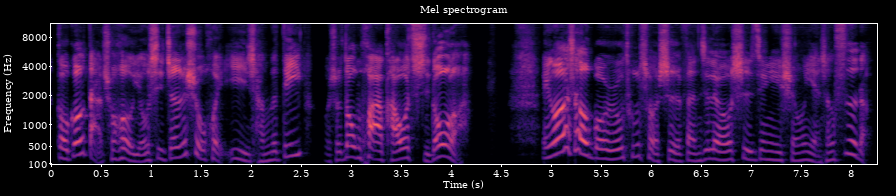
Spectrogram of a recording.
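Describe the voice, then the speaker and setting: Lively woman narrating a game guide. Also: medium pitch. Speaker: game guide video host. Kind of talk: scripted game guide commentary voice-over.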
